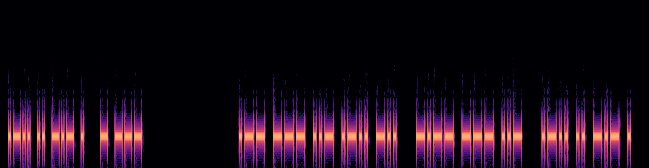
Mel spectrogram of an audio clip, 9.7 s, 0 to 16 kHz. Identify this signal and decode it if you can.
Morse code, heard as a keyed tone, about 36 wpm, 700 Hz. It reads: LIKE TO WOULD YOU LIKE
